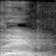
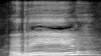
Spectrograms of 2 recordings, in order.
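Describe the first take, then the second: First: The word has a short 'e' vowel. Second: The word has a long 'ee' vowel. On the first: It is the past form of the verb. "Spelling same असते पण याचा उच्चार वेगळा करतात" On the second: It is the present form of the verb. "Spelling same असते पण याचा उच्चार वेगळा करतात"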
